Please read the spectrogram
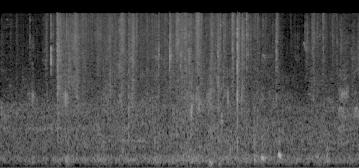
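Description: Norfolk terrier and French bulldog puppies play-wrestling: scuffling with scattered sharp clicks and scrapes, and two short low grunts around four seconds in.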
